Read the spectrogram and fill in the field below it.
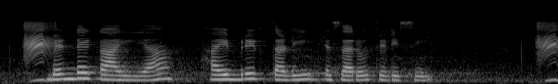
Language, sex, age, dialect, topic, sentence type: Kannada, female, 18-24, Coastal/Dakshin, agriculture, question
